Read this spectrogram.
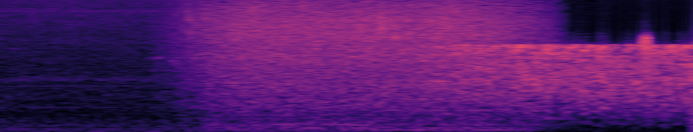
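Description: Floodwater rushes steadily along a street.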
